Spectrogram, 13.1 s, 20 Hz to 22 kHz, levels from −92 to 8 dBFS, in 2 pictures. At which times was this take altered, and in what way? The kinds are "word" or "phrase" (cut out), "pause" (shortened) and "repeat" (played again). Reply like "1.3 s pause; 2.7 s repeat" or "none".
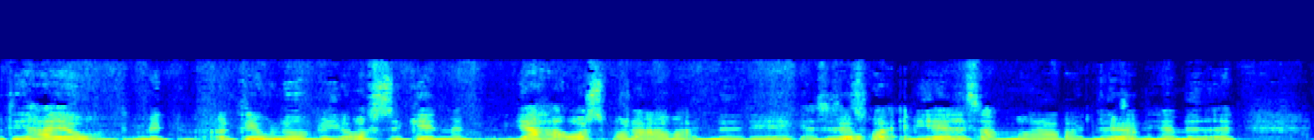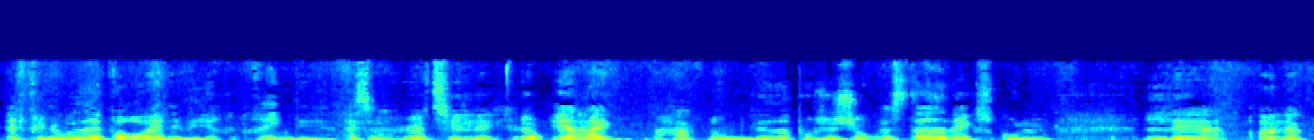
11.0 s phrase

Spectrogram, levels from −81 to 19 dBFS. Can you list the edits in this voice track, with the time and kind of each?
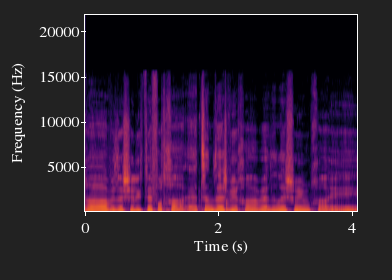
2.1 s word

